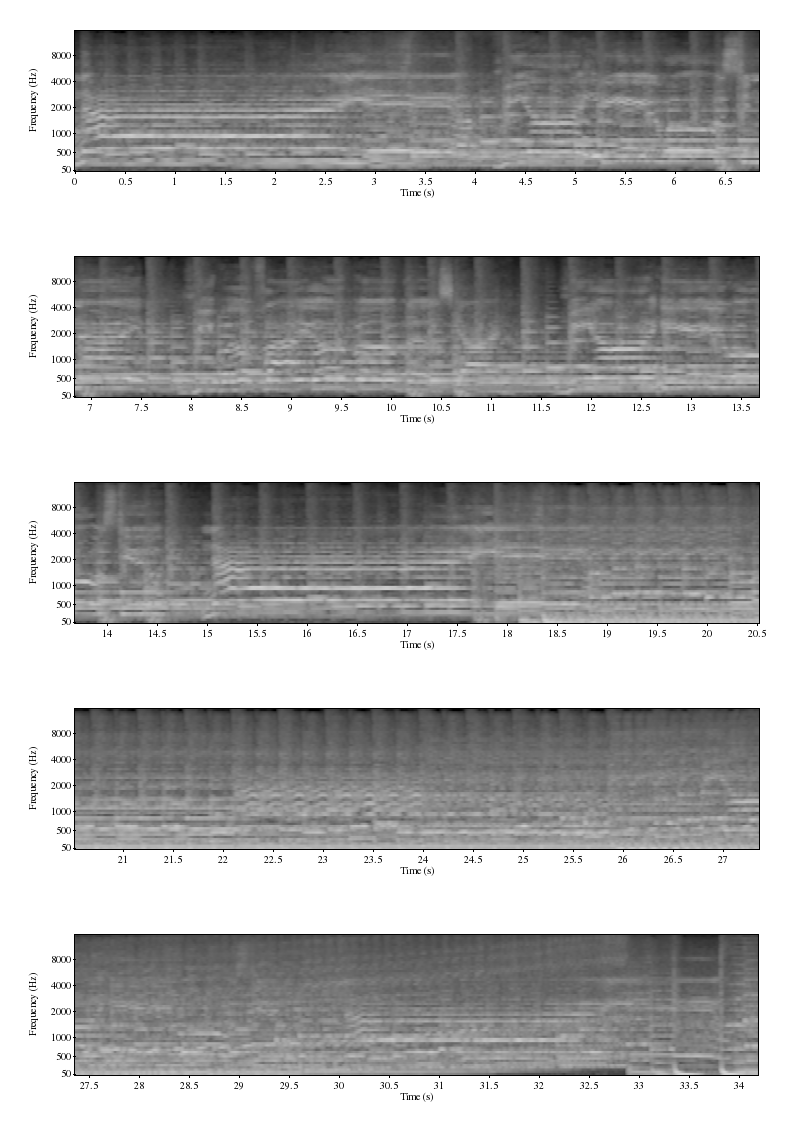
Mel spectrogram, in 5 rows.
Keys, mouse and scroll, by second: 3.0-4.5 right drag, 4.5 scroll up 1, 4.9-7.0 right drag, 7.2 click, 8.0 right click, 8.3 click, 9.2 right click, 9.8 click, 10.7 right click, 10.7 right click, 12.9 click, 14.1 right click, 14.7 click, 15.5 right click, 16.3 click, 17.0 right click, 17.5 click, 18.4 right click, 19.8 click, 20.8 right click, 21.4 click, 22.2 right click, 23.4 click, 24.5 click, 24.7 right click, 25.2 click, 26.3 right click, 27.1 scroll up 1, 27.2 right click, 28.1 click, 29.3 right click, 29.8 click, 30.8-32.1 right drag, 32.1 click, 32.4 scroll down 1, 32.9-34.1 right drag.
